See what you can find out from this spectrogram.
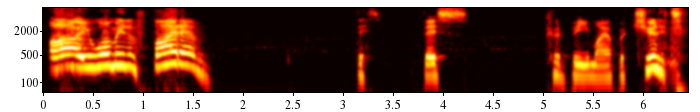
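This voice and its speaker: A man's voice: very high-pitched, sing-song, slow pace, a bit bright, smooth, soft background music, voice pushed up, full character voice. A man voicing an earnest, pompous young sect swordsman with heroic declamation in a webcomic read-along. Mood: eager, righteous.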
